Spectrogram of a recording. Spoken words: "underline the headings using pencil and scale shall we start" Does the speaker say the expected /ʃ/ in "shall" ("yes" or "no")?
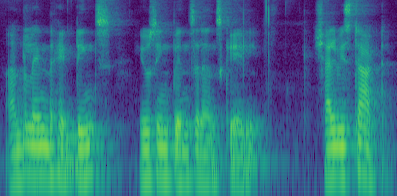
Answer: yes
